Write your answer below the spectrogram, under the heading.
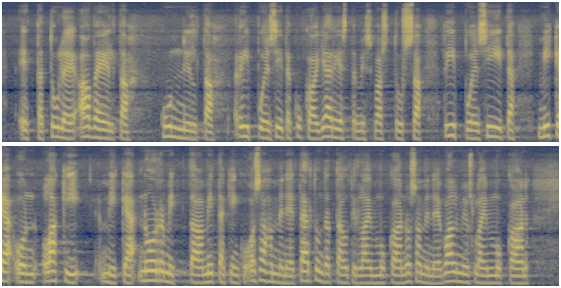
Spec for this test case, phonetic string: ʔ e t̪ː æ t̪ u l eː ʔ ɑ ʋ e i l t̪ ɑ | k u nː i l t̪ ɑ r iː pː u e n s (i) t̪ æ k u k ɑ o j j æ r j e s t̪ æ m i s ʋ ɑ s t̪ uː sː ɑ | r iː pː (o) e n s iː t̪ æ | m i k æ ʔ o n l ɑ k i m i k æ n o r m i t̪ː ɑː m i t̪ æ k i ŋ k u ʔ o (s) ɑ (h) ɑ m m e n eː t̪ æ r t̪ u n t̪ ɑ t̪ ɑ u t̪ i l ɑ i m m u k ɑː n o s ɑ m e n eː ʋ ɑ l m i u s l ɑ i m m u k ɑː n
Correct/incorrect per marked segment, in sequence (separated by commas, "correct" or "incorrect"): incorrect, incorrect, correct, correct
